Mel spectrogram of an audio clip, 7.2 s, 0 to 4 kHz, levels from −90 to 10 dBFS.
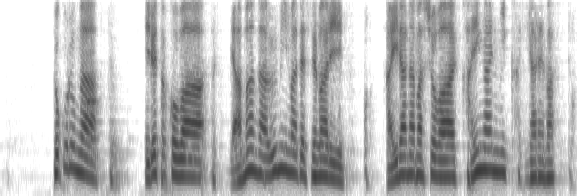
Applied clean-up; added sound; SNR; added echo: neural mask model DeepFilterNet 3.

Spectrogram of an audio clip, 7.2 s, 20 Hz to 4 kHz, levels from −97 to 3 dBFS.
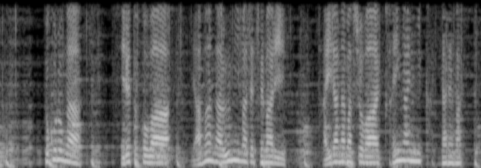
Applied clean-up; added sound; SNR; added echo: neural mask model RNNoise.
